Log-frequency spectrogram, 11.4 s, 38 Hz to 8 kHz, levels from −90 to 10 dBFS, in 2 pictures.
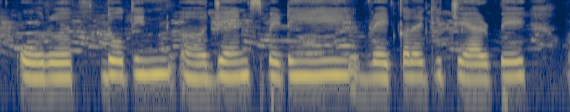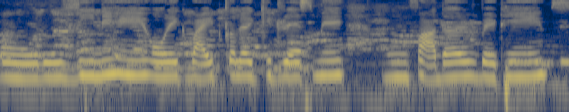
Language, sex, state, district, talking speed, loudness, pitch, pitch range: Hindi, female, Bihar, Sitamarhi, 130 wpm, -21 LUFS, 210 Hz, 200-225 Hz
